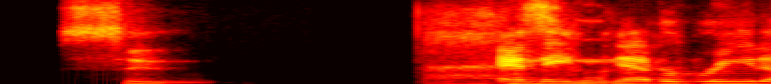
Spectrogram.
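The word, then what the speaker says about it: Soo: But for some reason, her name is spelled S-O-O. Sue.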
